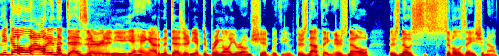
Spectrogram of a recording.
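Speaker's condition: No condition

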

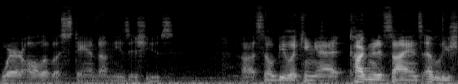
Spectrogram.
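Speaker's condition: No condition

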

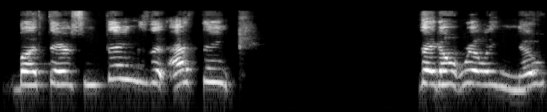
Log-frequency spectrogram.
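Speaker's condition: Cerebral palsy; shoulder dislocates lifting heavy

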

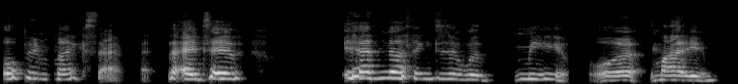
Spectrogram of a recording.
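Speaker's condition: Cerebral palsy; physical disability

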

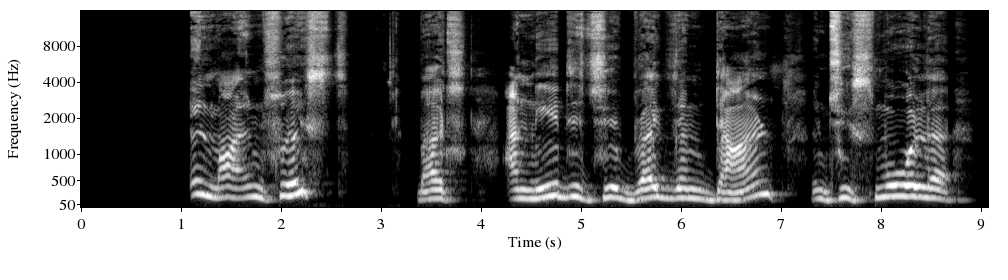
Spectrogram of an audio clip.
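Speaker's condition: Dysarthria post-stroke; dysarthria after stroke, person-centred therapy from hospital to broader community, goals broken into smaller pieces; ongoing dysarthria, measurable progress with therapy; earlier unable to communicate via text, measurable progression since

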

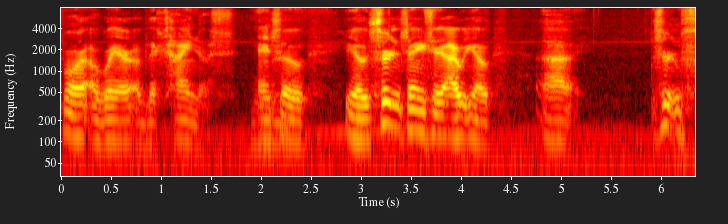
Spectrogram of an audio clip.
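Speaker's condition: Tongue cancer surgery; slight slur, talks okay

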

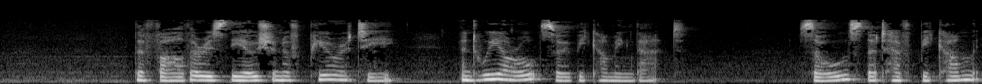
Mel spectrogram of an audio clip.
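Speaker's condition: No condition

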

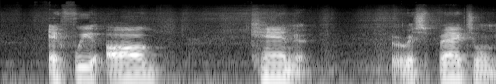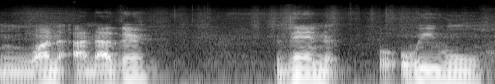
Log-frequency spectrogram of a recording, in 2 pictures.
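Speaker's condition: Stutter; stutter since childhood, really bad when growing up; peers laughed and asked why speaks this way; prolonged sounds, blocks

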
